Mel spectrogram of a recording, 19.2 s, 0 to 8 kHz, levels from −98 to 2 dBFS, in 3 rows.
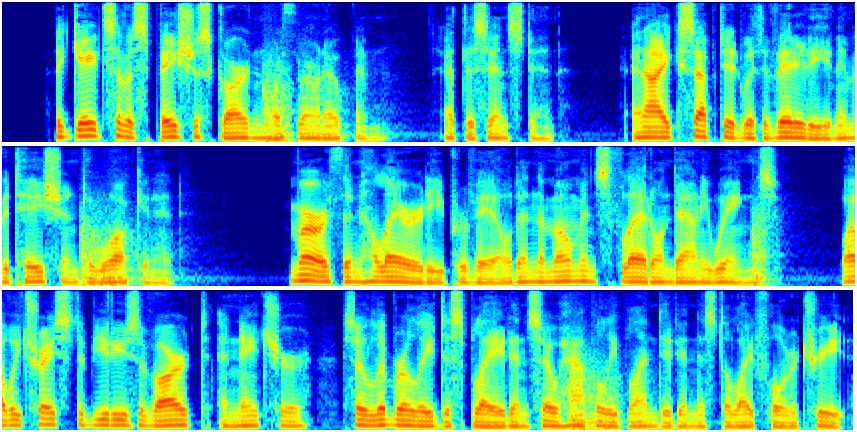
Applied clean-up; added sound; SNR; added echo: neural mask model RNNoise.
